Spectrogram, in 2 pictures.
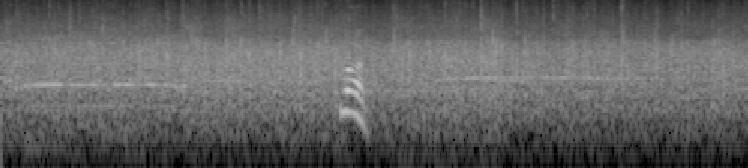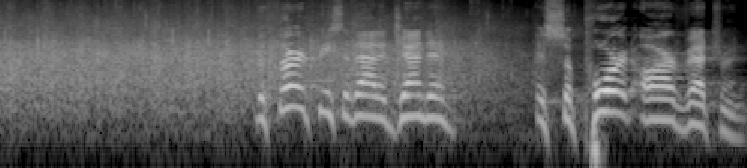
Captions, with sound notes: (Applause.) The third piece of that agenda is support our veterans.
